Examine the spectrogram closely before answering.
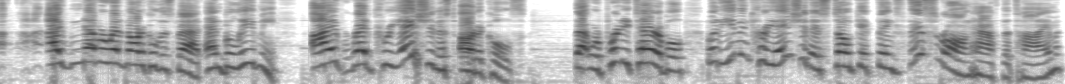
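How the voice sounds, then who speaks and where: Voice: sits high, very animated, moderate pace, a bit bright, faint music behind. A video host giving informal critique commentary in an exasperated, sarcastic and dismissive way. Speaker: host of a paleontology commentary channel.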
